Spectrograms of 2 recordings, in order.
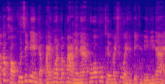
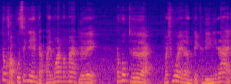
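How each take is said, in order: First: Lightly voiced male colleague, more direct; Ryuji. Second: Lightly put-on female voice; Sango. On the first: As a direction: redo the thanks as a man, less lilting. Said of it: "ตะกี้เป็นเสียงริวจินี่หว่า เอา ขอ ขอใหม่". (พากย์เสียงผู้ชายแบบเป็นกันเอง) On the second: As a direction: dub it as a woman, slightly lifted. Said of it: "ไม่ใช่เสียงซังโงะ ทำไมพากย์เสียงผู้หญิง". (พากย์เสียงผู้หญิงเบาๆ)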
